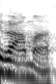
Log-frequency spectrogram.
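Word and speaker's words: राम: But Ramaha is Pratama Ekavachana, whereas in vocative case it becomes Rama. Visarga is dropped. Okay, see, Hey Rama, not Hey Ram. Hey Rama. Has to be still pronounced.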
